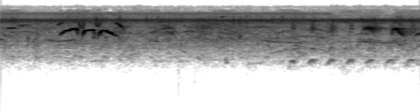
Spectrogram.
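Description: A flock of White-faced Whistling Ducks gives clear, high whistles that rise and fall in short bursts, over a steady insect-like hiss and a run of soft low notes.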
